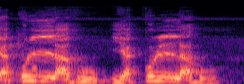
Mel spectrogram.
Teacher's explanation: नून की आवाज बिल्कुल नहीं आएगी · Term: इदगाम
